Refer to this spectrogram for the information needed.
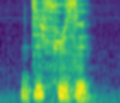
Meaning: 1. to diffuse 2. to broadcast
- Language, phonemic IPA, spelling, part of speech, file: French, /di.fy.ze/, diffuser, verb, LL-Q150 (fra)-diffuser.wav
